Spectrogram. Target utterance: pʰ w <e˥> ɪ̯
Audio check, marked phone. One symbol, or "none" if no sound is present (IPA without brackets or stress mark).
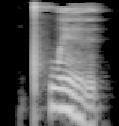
e˥˩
